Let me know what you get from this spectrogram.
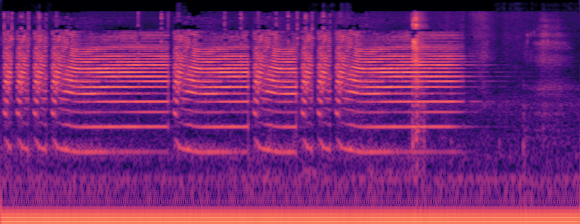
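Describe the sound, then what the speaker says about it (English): A loud air horn blasted in a series of sharp honks, several short stabs followed by sustained blares with abrupt cutoffs, close and dominant, set against a steady low hum. "Yeah, do the air horn."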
